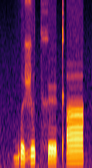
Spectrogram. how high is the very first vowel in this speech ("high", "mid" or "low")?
high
